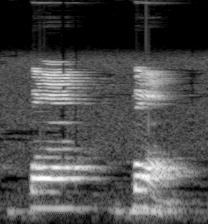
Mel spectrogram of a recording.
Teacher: O-N as a nasal sound is pronounced as on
